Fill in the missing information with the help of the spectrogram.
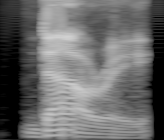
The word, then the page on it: dowry: British English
